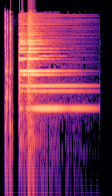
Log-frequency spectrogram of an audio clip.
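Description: Two quick mouse clicks, then a bright bell ding that rings on and slowly fades. This is the sound effect of a subscribe-and-notification-bell animation.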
